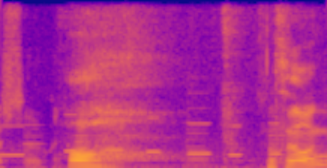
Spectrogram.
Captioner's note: A big sigh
